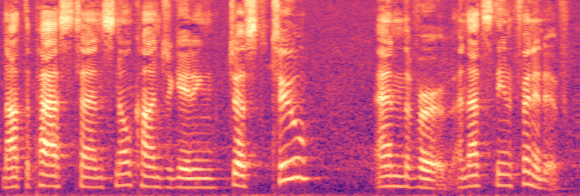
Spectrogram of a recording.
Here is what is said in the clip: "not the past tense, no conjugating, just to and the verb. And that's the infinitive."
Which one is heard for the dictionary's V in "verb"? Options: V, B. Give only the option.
V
